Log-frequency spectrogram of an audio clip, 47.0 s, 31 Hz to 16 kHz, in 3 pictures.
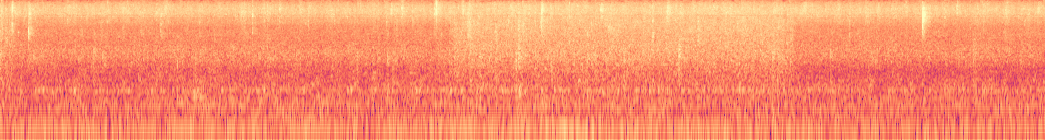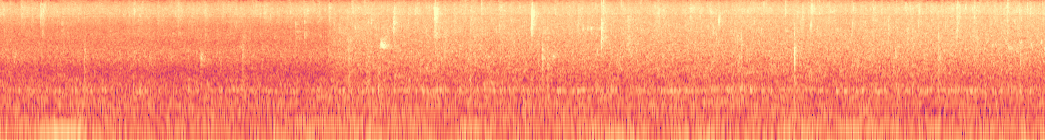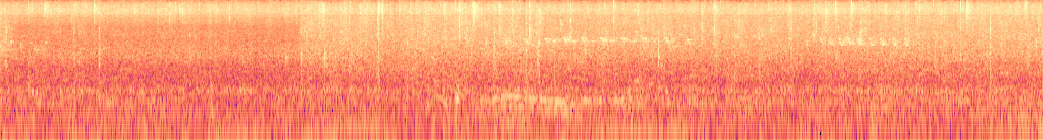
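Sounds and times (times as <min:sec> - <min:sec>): steady rain falling: 0:00.0 - 0:47.0
raindrops ticking: 0:06.5 - 0:12.0, 0:20.1 - 0:33.1, 0:35.7 - 0:47.0.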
